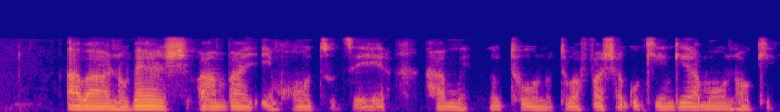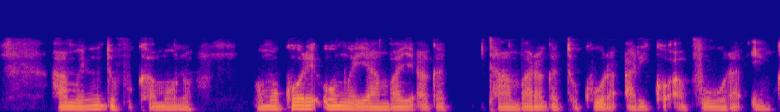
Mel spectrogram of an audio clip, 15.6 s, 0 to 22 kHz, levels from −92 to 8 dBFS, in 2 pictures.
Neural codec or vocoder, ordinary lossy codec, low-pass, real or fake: none; Opus, 24 kbps; 5.4 kHz; real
